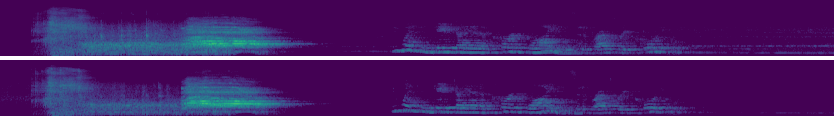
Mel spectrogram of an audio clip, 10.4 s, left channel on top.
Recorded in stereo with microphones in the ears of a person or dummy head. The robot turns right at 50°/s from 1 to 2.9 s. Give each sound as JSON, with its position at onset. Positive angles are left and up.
{"t": 0.4, "sound": "tearing paper", "side_deg": -25, "distance_m": 3.5}
{"t": 2.3, "sound": "a scream", "azimuth_deg": -65, "distance_m": 1.9}
{"t": 4.9, "sound": "a woman speaking", "side_deg": -65, "distance_m": 4.0}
